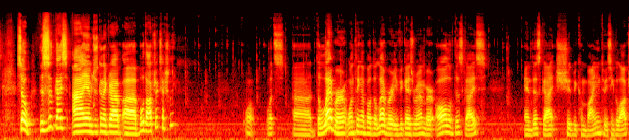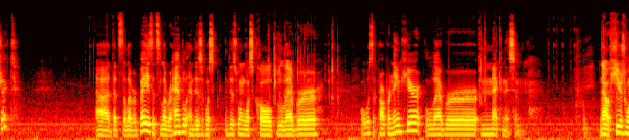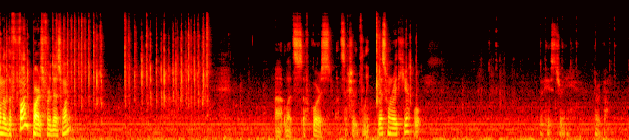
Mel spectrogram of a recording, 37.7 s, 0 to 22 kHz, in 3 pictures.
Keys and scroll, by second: 17.7-19.0 typing, 19.8 alt+Tab, 21.9 alt+Tab, 24.8-27.4 typing, 29.0 Return, 32.4 Delete, 33.1 ctrl+z.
